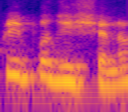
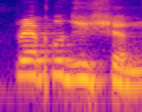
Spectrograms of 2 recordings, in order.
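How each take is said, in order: First: The first vowel sounds like 'ee'. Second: The first vowel sounds like 'eh'. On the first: The speaker calls it wrong. "Not প্রিপোজিশন" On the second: The speaker calls it right.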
